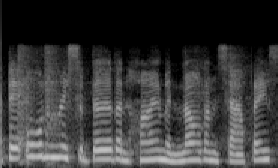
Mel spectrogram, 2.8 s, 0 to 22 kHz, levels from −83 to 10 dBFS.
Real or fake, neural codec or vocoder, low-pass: fake; codec, 32 kHz, 1.9 kbps, SNAC; 7.2 kHz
